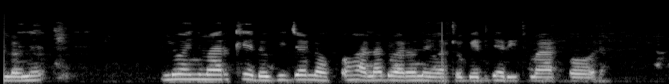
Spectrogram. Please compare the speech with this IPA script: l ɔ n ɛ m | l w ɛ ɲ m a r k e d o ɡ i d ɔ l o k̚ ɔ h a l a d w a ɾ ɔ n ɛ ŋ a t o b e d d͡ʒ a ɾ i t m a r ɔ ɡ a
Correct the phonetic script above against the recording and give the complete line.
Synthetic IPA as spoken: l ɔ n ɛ | l w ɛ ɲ m a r k e d o ɡ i d͡ʒ ɔ l ɔ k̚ ɔ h a l a d w a ɾ ɔ n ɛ ŋ a t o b e d d͡ʒ a ɾ i t m a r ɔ d a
